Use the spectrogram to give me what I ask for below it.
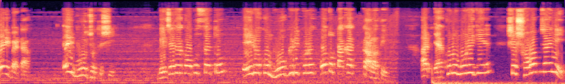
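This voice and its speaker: Over clear music in the background, a cartoonish character voice that sounds female squeaks at an extremely high pitch for a woman, at a moderate pace. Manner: teasing, bossy.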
